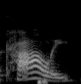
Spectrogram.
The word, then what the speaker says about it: Callie: Kylie. They call her Kylie. Yeah, it's spelled Callie, though.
